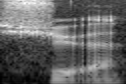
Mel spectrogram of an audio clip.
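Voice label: "xue", pinyin voice, third tone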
